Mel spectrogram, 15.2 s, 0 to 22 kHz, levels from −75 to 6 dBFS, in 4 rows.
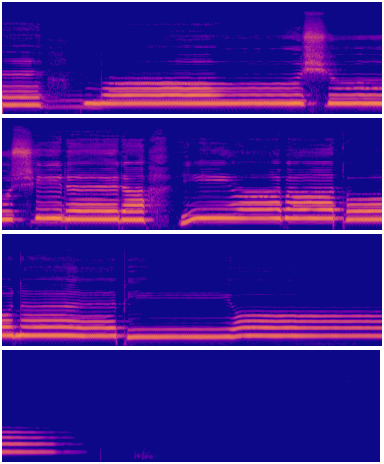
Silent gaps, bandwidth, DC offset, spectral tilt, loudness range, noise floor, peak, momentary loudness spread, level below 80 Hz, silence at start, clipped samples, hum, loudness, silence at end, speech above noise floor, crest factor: none; 15.5 kHz; under 0.1%; -3.5 dB/octave; 10 LU; -81 dBFS; -10 dBFS; 9 LU; -78 dBFS; 0 s; under 0.1%; none; -24 LUFS; 3.25 s; 57 dB; 16 dB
